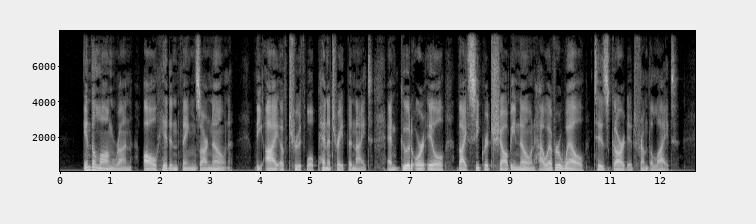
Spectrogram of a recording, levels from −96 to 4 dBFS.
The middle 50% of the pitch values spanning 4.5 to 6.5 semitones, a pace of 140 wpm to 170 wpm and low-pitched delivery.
Yes: average, 4.9 semitones; average, 155 wpm; very low, 95 Hz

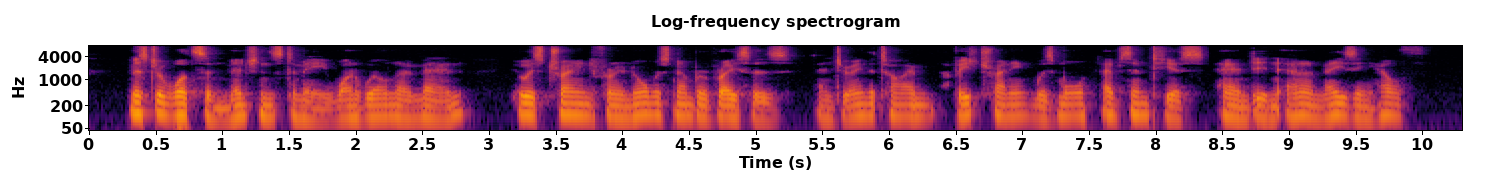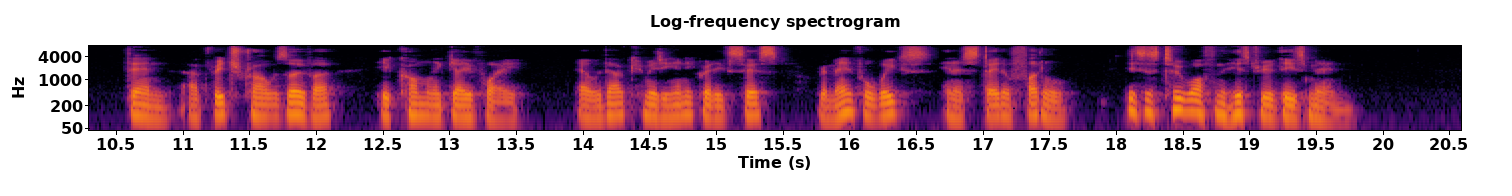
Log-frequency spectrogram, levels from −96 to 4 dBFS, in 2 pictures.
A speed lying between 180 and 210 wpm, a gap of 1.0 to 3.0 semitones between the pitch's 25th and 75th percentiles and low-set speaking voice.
Yes: average, 190 wpm; narrow, 2.6 semitones; low, 110 Hz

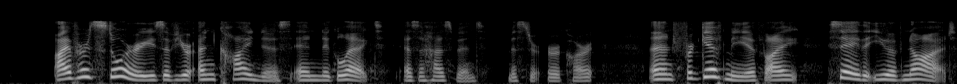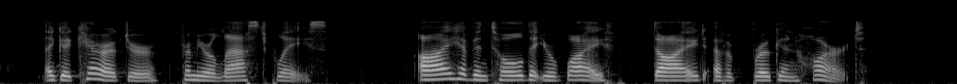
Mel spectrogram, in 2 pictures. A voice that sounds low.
No: high, 200 Hz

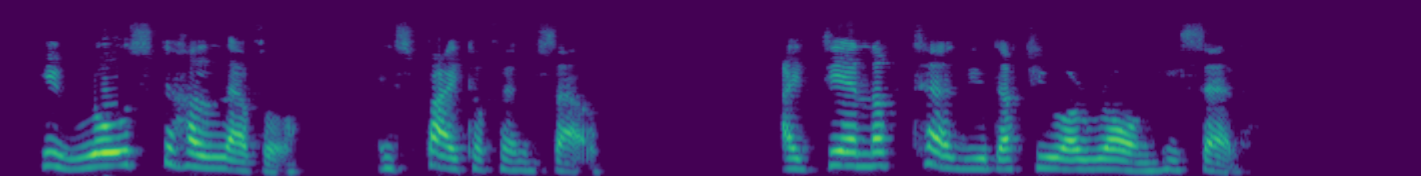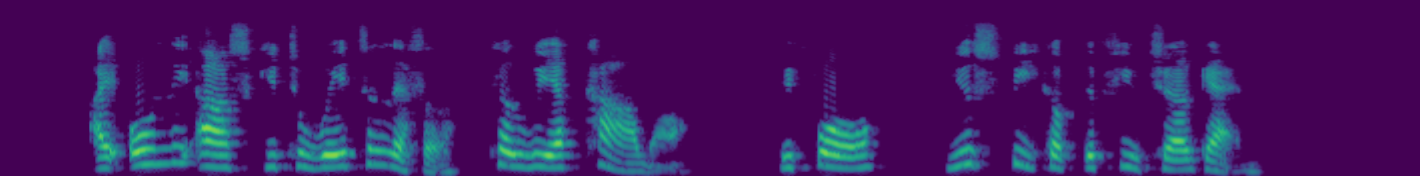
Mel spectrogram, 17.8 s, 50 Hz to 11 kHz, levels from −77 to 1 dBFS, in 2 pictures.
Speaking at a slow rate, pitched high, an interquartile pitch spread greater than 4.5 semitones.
Yes: slow, 130 wpm; high, 220 Hz; average, 5.1 semitones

